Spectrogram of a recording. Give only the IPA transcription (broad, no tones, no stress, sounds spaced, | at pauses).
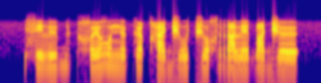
s e l ø b ø k χ ø ʁ o n œ k ø qʰ æ d͡ʒ o t͡ʃ o χ r ɑ l ɛ ɓ ɑ d͡ʒ œ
